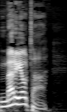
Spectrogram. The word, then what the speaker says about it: Mariota: I thought the Broncos were going to wax that team with Marcus Mariota, which I guess is how you pronounce his name. We've been saying it wrong all this time, and now they're saying it right last night.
